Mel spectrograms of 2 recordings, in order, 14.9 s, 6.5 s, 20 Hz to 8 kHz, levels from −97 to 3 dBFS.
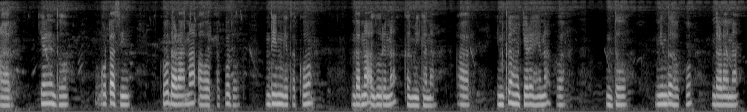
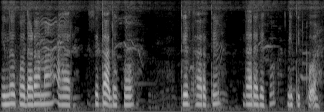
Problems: background sounds at intervals, continuous background conversations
